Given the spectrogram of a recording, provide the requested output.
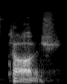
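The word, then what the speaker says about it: TAAG: We were warned about flying Angolan airline, which the Faroes, the airline's name is Taj, but it's spelled T-A-A-G.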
